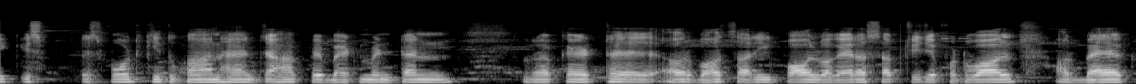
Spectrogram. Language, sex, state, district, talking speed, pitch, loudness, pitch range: Hindi, female, Rajasthan, Nagaur, 110 wpm, 110 Hz, -18 LUFS, 110-115 Hz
